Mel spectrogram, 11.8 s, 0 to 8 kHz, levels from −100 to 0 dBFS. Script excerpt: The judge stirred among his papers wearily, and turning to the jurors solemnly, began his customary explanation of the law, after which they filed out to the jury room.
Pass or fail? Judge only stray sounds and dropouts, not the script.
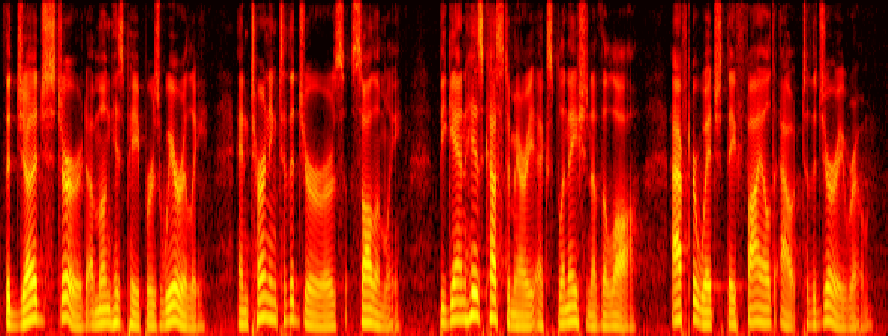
fail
